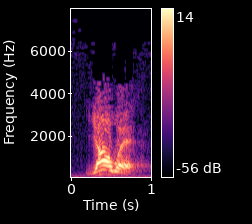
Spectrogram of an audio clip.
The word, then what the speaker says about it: Yahweh: It could have been Yay or Ye or Yah. Who knows? But let's go with Yah for the time being. So you have Y-A-H to begin with. Let's fill in some more vowel sounds. Place an E between the W and the H, the last two letters. Now what do you have? Yahweh.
